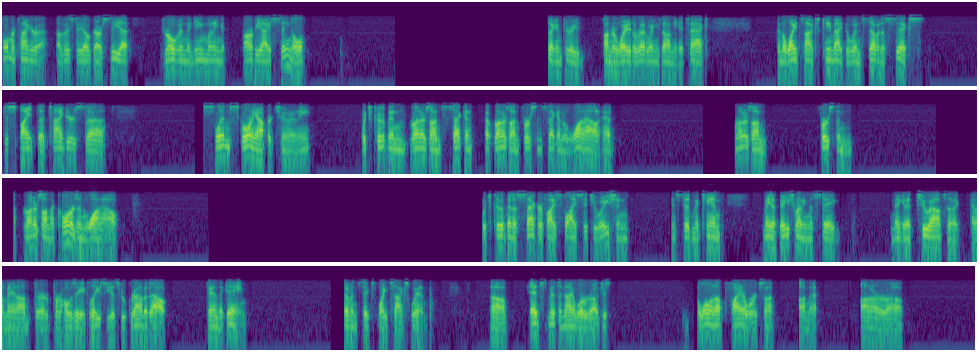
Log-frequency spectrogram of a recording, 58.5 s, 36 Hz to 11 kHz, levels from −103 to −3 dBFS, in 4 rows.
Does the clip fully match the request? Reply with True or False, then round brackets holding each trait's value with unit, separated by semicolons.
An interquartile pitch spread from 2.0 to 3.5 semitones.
True (2.9 semitones)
